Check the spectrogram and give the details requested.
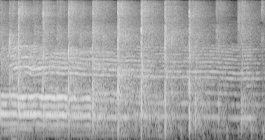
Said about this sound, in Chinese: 我们终于下定决心。来尝试一下录 podcast 的拍手。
